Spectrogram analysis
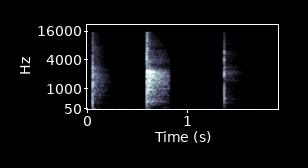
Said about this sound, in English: All right, so we're all recording? Yes. Okay, I'll start the clap.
